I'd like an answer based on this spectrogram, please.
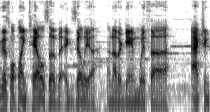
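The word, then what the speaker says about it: Xillia: Also, it gives me an opportunity to hammer into my head that that game is in in fact pronounced Exilia, a thing I did not know when I first played it.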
